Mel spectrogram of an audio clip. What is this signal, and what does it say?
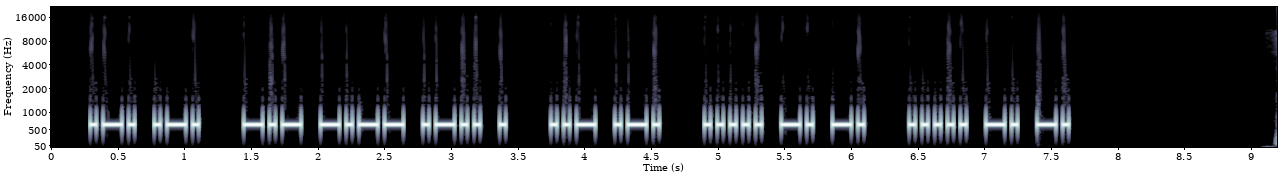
Morse code, heard as a keyed tone, about 25 wpm, 690 Hz. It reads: RR KYLE UR 5NN 5NN
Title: SOTA QSO Practice 25wpm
